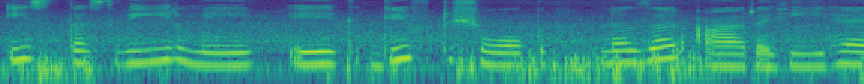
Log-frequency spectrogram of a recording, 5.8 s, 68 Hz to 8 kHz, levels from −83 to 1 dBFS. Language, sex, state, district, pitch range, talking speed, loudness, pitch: Hindi, female, Haryana, Charkhi Dadri, 200-240 Hz, 105 wpm, -19 LUFS, 215 Hz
